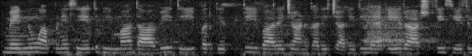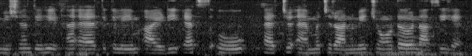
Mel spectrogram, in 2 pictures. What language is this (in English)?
Punjabi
